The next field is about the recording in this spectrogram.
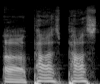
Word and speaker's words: pas: Pas de deux. How do you say it? What's the... – I think the S is silent. I think it's pa.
